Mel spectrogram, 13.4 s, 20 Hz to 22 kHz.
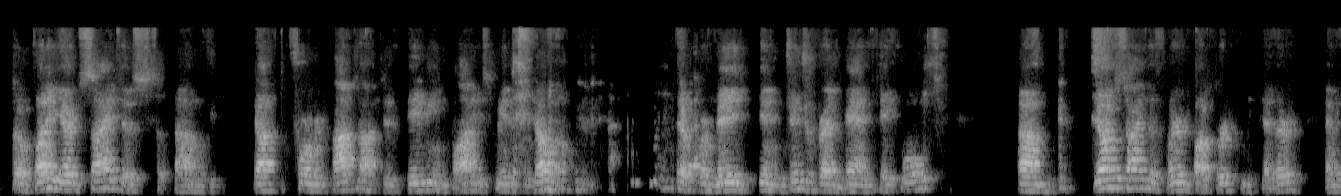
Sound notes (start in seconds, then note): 6.2 board members chuckling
